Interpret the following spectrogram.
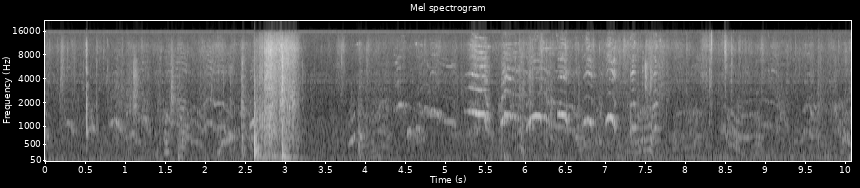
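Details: Puppies at play let out a quick run of short, high, squeaky yips and whimpers, several each second. A loud rustling burst comes early on, and faint human voices sit in the background.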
